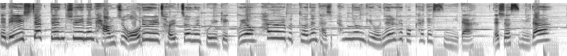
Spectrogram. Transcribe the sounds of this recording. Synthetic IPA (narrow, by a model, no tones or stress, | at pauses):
ne̞ne̞iɭɕʰid͡ʑak̚t͈we̞nt͡ɕʰuinɯntaɯmt͡ɕ͈uʌɾjoiɭt͡ɕʌɭt͡ɕ͈ʌŋɯɭpoiɡe̞t̚k͈ujoɸajiɭbutʰʌnɯntaɕʰi̥pʰjʌŋɲʌŋɡionɯɭɸwe̞bokʰaɡe̞s͈ɯmɲidanʔaɕʰiʌs͈ɯmɲida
